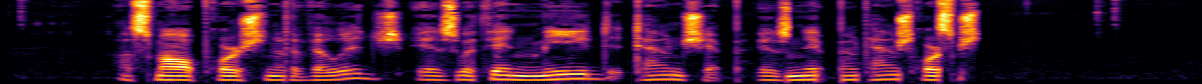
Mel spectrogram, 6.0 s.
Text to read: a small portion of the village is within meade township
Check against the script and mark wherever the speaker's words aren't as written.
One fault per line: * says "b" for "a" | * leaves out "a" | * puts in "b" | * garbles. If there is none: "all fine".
* leaves out "of"
* garbles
